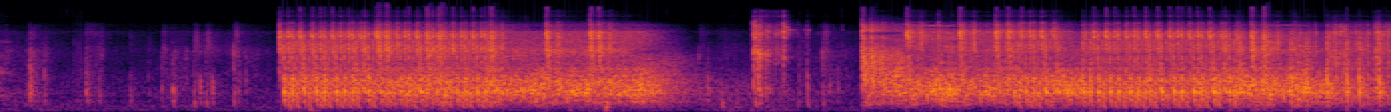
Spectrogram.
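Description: Rapid automatic gunfire from a shooter video game, loud and dense, in two long sustained bursts separated by a short lull with scattered shots.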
